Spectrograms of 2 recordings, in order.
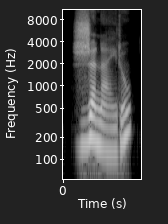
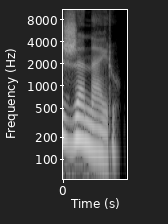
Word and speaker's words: janeiro: Primeiro, o som do G em janeiro. Não é um som explosivo como o J de jeans em inglês.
